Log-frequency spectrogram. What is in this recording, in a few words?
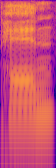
"pen5", taiwanese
